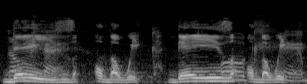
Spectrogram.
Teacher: that plural S takes what we call the voiced sound Z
